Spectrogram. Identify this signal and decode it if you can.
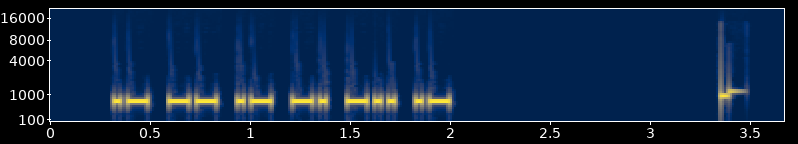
Morse code, heard as a keyed tone, about 36 wpm, 700 Hz. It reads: AMANDA
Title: USA Common Names - 35wpm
